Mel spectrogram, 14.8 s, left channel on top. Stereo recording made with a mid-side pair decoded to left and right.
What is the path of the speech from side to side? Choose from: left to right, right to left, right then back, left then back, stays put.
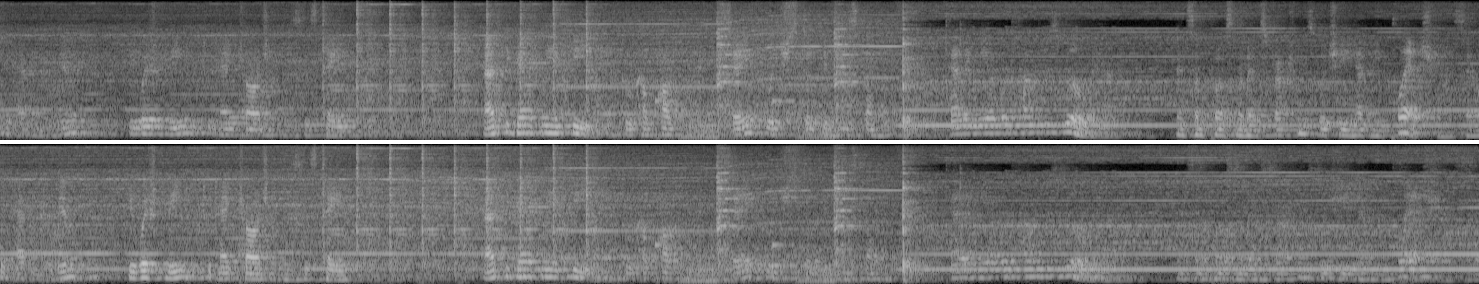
right to left.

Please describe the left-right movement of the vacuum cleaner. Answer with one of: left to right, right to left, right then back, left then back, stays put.
left then back.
